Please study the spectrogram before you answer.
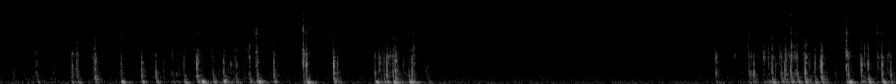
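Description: Fingertips type fast on a Hanmumu plastic mechanical keyboard with cat-shaped plastic keycaps, producing dense, muted key presses with a deep, short thock and little brightness. Typing comes in quick bursts, stops for about three seconds of near silence, then resumes in another rapid flurry.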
